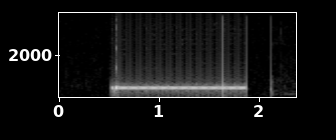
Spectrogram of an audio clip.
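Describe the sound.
A telephone tone sounds while a bank phone call is being transferred: a single steady, mid-pitched tone lasting just over a second, with clicks as it begins and ends and another brief click shortly after.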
